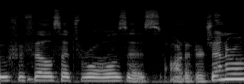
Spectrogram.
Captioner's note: speaking French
